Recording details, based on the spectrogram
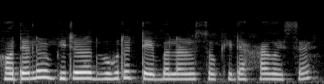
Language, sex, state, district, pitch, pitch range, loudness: Assamese, female, Assam, Kamrup Metropolitan, 255 Hz, 245-275 Hz, -16 LUFS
